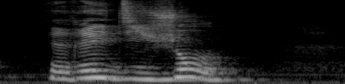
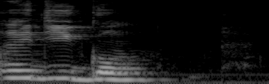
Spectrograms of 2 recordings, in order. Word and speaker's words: rédigeons: أصبحت الجملة nous rédigeons. Nous rédigeons le compte rendu. إذا كذلك أضفنا E إلى G أو أضفنا E بين G والنهاية ONS، وذلك لتصحيح النطق لكي لا تنطق rédigons.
